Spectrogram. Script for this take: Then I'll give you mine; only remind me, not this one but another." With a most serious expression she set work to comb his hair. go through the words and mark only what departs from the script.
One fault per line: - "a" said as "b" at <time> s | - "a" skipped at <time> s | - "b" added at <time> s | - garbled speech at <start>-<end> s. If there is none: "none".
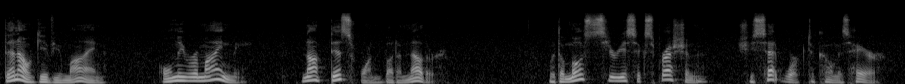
none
